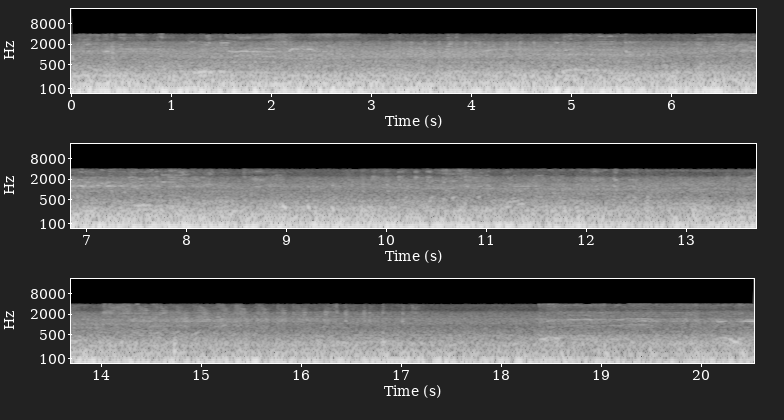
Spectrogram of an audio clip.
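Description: Steady low rumble of a car's engine and tyres heard from inside the cabin as it moves slowly in a traffic jam.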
